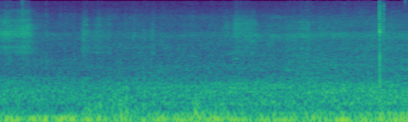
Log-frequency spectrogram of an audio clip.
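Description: Low, steady rumble outdoors, with a single sharp click near the end.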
